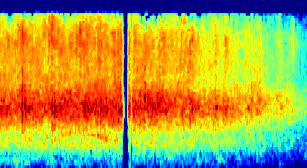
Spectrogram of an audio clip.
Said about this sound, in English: Seats, and I think you should give them a round of applause.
